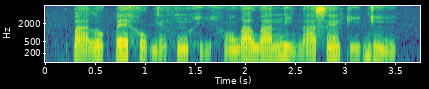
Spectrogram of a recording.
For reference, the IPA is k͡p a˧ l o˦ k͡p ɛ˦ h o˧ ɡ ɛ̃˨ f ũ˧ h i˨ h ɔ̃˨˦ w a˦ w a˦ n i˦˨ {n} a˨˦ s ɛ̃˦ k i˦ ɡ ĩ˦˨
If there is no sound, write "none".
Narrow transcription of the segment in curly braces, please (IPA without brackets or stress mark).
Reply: n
